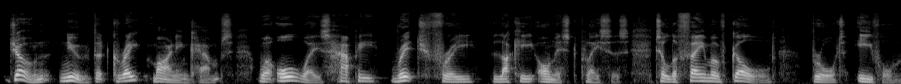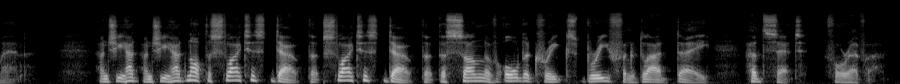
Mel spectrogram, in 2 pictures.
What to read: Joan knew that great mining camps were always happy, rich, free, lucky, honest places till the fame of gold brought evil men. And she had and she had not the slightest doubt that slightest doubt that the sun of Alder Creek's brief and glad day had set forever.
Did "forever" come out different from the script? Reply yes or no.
no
